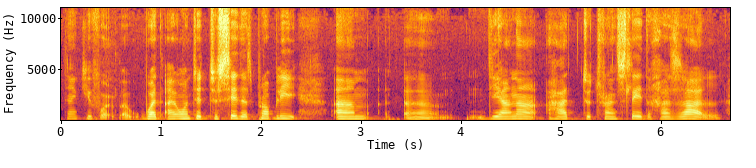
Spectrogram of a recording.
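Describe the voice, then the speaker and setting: A woman co-translator who is a native Farsi speaker, talking on a panel, hesitant and pausing often to search for words. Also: medium pitch, darkish tone. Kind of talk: casual panel talk.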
